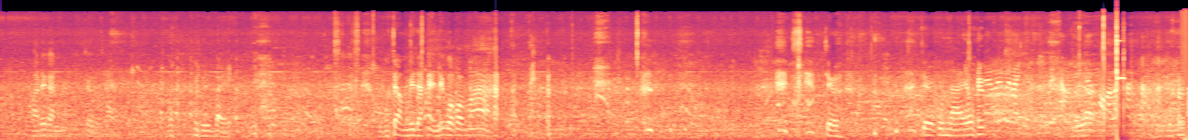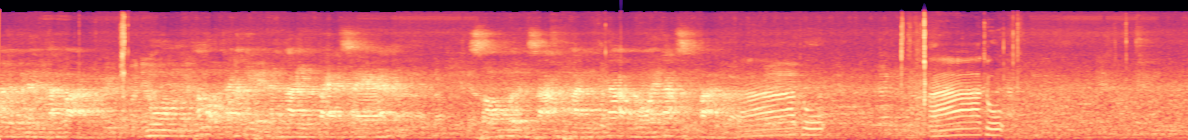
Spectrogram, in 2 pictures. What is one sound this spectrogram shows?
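A crowd of men and women murmurs in a large echoing hall.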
